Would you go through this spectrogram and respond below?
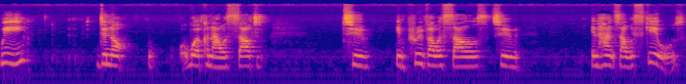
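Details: Stammering in an adult living with a stammer.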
